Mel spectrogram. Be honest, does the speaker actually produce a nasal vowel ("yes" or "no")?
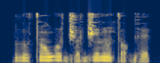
yes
